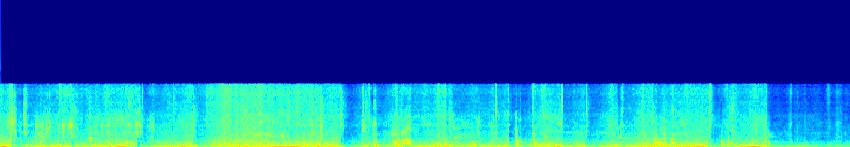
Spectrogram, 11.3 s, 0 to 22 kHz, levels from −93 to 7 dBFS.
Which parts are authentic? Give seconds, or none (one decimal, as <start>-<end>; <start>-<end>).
none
